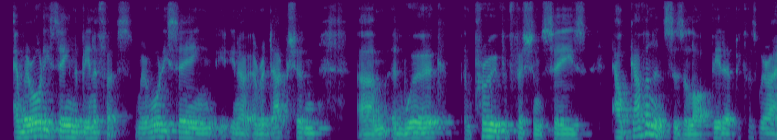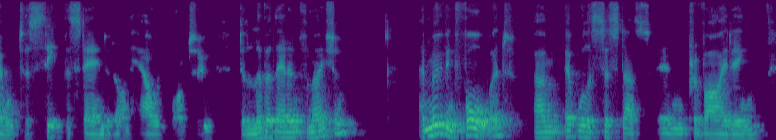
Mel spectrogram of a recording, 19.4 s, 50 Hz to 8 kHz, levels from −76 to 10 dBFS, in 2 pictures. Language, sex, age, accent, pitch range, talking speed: English, male, 50-69, Australian, 95-130 Hz, 145 wpm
